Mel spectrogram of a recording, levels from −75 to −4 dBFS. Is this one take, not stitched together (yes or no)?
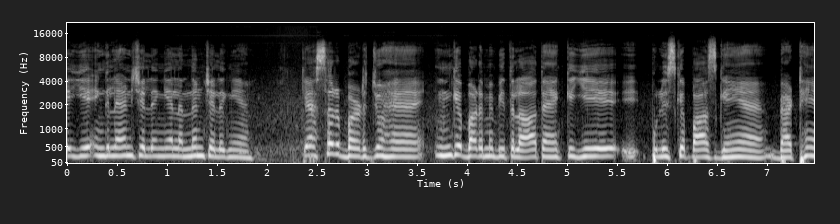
no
